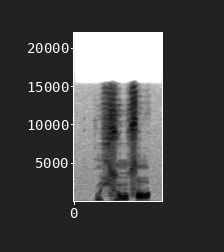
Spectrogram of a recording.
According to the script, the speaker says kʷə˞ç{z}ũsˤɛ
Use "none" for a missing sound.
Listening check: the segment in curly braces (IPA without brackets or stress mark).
z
